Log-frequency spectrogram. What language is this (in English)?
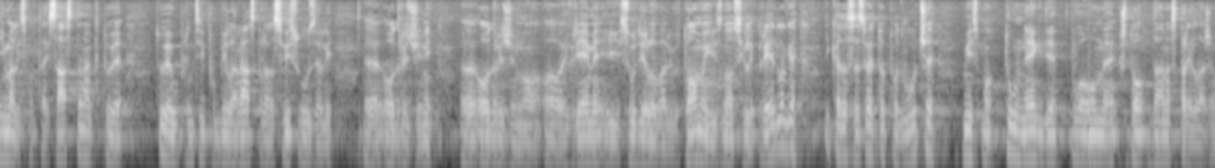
Croatian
